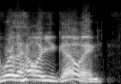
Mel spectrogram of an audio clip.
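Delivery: put-on, somewhat angry, demanding police officer voice. Telling about being stopped by a cop, imitating a kind-of-mad cop. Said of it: "the cop was kind of mad".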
